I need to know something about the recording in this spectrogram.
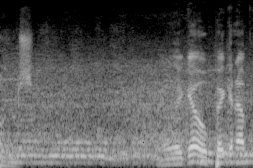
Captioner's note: pa announcement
